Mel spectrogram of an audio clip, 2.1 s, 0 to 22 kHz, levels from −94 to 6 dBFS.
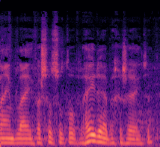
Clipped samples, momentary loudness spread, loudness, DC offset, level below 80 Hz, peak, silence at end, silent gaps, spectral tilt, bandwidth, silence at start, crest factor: under 0.1%; 7 LU; -25 LUFS; under 0.1%; -56 dBFS; -8 dBFS; 0 s; none; -6 dB/octave; 14.5 kHz; 0 s; 16 dB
